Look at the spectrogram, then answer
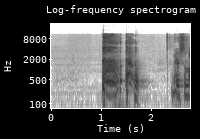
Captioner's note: cough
